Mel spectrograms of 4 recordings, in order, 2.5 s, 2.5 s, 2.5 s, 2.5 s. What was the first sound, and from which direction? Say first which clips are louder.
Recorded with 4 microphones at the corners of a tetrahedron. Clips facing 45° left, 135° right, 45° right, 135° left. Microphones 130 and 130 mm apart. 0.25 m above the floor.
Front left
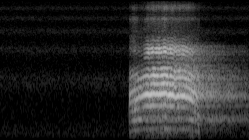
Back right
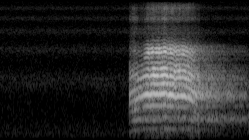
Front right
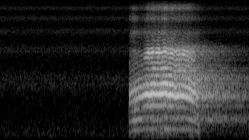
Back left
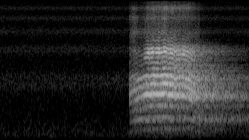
A cat meowing: front left 2 dB, front right 6 dB; 25° right.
